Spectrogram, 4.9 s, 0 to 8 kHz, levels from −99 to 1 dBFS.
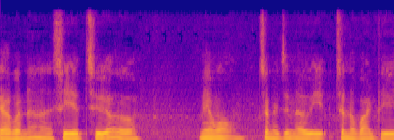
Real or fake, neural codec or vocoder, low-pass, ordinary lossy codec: fake; codec, 16 kHz, 1.1 kbps, Voila-Tokenizer; 7.2 kHz; none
